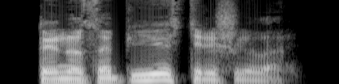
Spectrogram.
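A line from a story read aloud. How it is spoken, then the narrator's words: Grumbling. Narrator (Russian): проворчал я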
